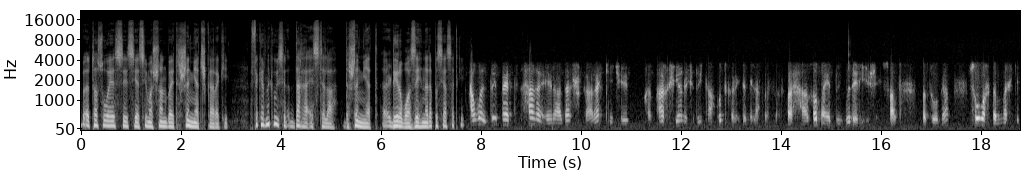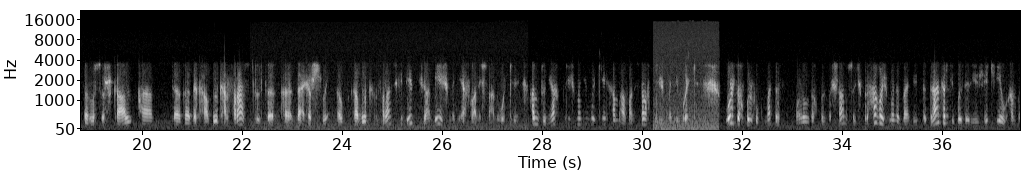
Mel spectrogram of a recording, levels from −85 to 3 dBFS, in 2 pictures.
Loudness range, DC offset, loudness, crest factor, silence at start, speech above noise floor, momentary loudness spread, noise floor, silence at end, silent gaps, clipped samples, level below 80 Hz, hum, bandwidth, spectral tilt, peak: 9 LU; under 0.1%; -24 LUFS; 20 dB; 0 s; 18 dB; 17 LU; -41 dBFS; 0 s; none; under 0.1%; -58 dBFS; none; 16 kHz; -6 dB/octave; -4 dBFS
